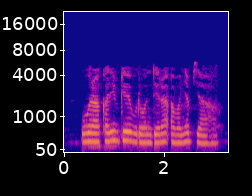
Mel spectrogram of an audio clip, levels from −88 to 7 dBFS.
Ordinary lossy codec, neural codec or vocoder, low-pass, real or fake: MP3, 24 kbps; none; 7.2 kHz; real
